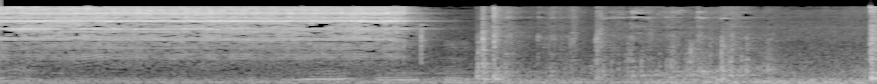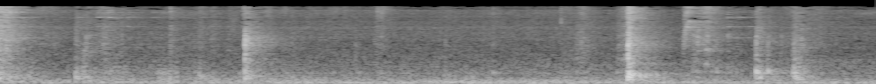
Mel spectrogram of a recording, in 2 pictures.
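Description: An Avet LX Raptor conventional fishing reel being worked by hand gives a loud, high whirring buzz for about two seconds that stops abruptly. This is followed by a few scattered knocks and cardboard handling sounds, the sharpest about seven and a half seconds in.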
